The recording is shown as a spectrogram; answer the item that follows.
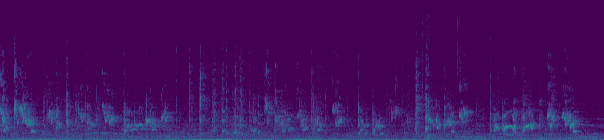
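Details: Budgerigars kept as pets in summer keep up continuous scratchy chatter of clicks, squawks and warbling chirps, with a steady low hum beneath.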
